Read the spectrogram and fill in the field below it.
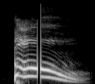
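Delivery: loud, high "boom" sliding down; big booming impact cry; shouted punch noise. Acted. Acts out a punch landing.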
